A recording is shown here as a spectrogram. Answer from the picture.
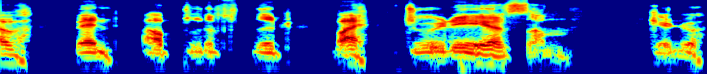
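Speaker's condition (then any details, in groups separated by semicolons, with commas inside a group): Traumatic brain injury; could not speak after injury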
